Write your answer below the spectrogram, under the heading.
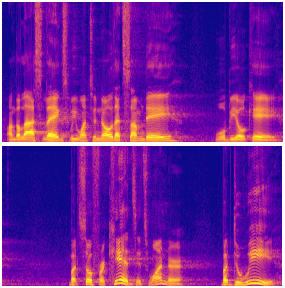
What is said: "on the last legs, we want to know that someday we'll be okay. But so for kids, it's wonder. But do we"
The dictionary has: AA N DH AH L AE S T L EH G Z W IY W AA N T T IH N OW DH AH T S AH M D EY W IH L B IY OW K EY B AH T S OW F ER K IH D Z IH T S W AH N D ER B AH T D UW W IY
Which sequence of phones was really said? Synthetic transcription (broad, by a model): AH N DH AH L AE S T L EH G Z W IY W AA N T T IH N OW DH AH T S AH M D EY W IH L B IY OW K EY B AH T S OW F ER K IH D Z IH T S W AH N D ER B AH T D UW W IY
